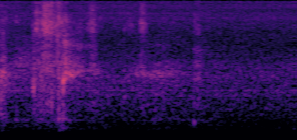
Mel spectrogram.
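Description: A brief rustle of the comic book's paper page being handled, then a faint steady hiss.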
